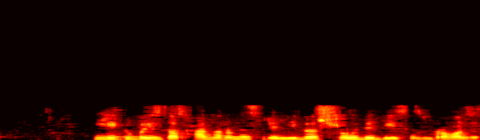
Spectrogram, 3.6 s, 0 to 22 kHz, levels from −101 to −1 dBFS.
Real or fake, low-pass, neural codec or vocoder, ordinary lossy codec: real; 5.4 kHz; none; MP3, 32 kbps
